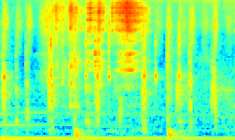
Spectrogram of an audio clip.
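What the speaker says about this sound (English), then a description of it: "So I'm going to dry roast these spices." Kashmiri and byadgi chilli spices dry roasting in a pan, heard as a few light metallic clinks and scrapes of a utensil against the pan over a soft steady hum.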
